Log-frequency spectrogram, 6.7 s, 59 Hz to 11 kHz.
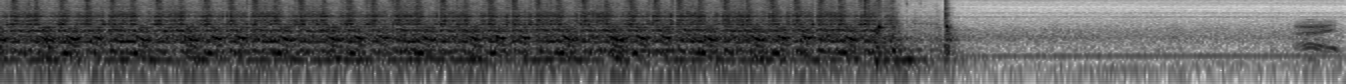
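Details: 1967 Ford Bronco parked 26 years in woods, carb likely needing cleaning: even quick starter cranking about 3.5 beats a second for four seconds, no firing, then starter cuts off abruptly. Crank no start, cause suspected, not confirmed.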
